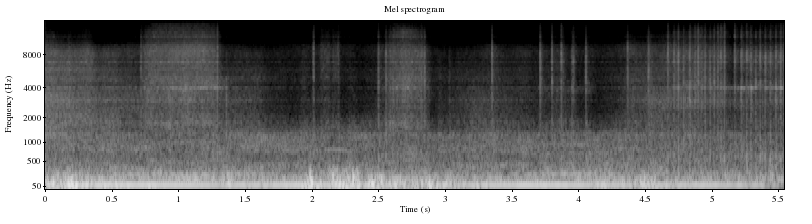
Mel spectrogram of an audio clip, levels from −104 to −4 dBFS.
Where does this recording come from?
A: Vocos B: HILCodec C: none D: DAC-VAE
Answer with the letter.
D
